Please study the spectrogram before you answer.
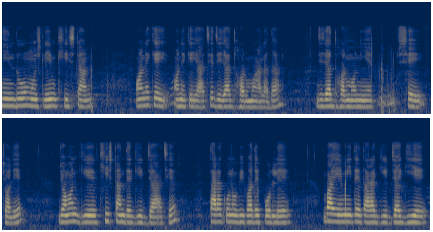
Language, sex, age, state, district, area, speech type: Bengali, female, 45-60, West Bengal, Dakshin Dinajpur, urban, spontaneous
